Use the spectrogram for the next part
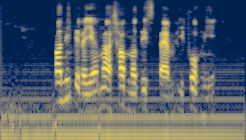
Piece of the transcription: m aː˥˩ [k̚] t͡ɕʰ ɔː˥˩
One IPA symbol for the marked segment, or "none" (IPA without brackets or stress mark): k̚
